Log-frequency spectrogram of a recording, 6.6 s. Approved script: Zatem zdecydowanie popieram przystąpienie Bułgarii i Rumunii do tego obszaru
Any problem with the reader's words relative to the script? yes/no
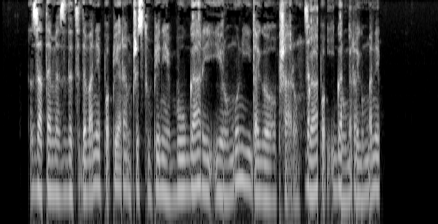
yes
